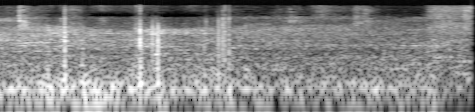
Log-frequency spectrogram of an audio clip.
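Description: Background noise inside a large store: a steady low rumble with a few light knocks and faint voices.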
